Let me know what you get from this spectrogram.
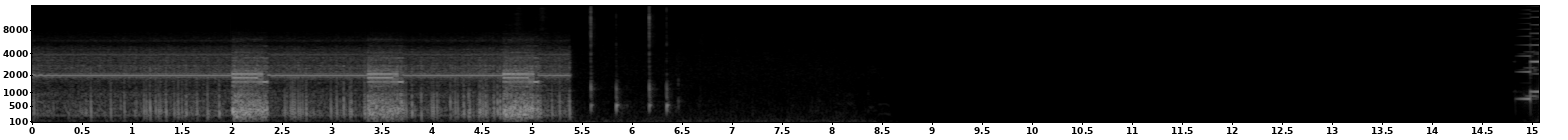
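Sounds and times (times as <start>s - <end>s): radio hiss: 0.0s - 5.4s
faint steady whine: 0.0s - 5.8s
sharp clicks: 2.6s - 6.5s.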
